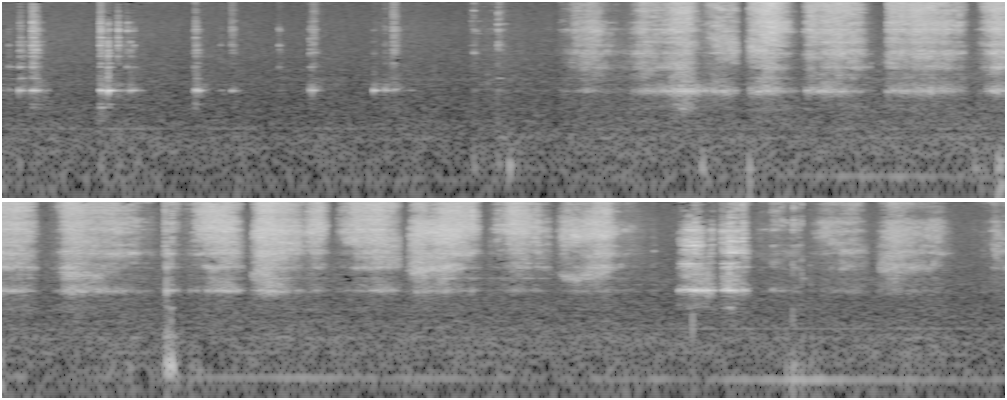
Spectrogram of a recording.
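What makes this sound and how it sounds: Fingertips and nails rub and scratch the side of a hollow, pink-blue ombre painted metal water bottle held near the ear. Sparse, quiet scratchy ticks give way after a few seconds to louder, bright, rasping strokes in an uneven rhythm, with a faint low hum underneath.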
